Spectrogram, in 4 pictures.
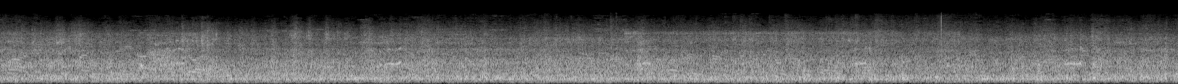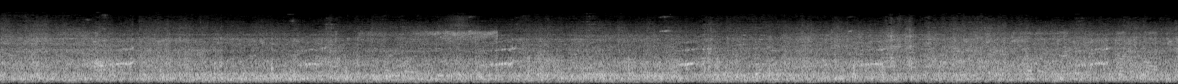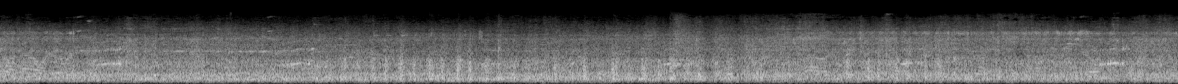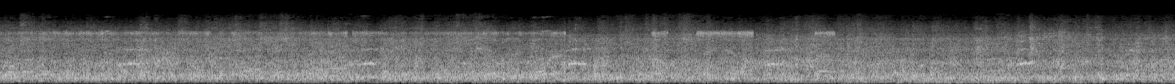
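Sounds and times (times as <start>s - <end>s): train wheels rumbling on rails: 0.0s - 47.0s
faint high wheel squeals: 32.5s - 43.7s.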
